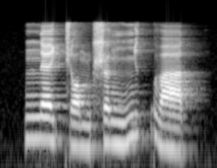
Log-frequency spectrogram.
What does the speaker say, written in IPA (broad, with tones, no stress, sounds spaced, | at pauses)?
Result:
n ɛ˧ c ɔ˨˩ m ʂ ə˧ ŋ ɲ ə˦˥ k̚ v a˨˩ t̚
